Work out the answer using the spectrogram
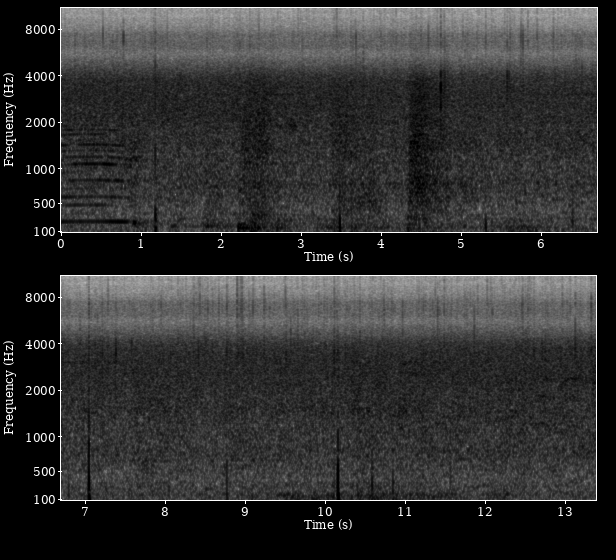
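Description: Steady rain falling on garden trees and lawn, with two brief louder swells of rain noise a few seconds in and a couple of sharp ticks later on.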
